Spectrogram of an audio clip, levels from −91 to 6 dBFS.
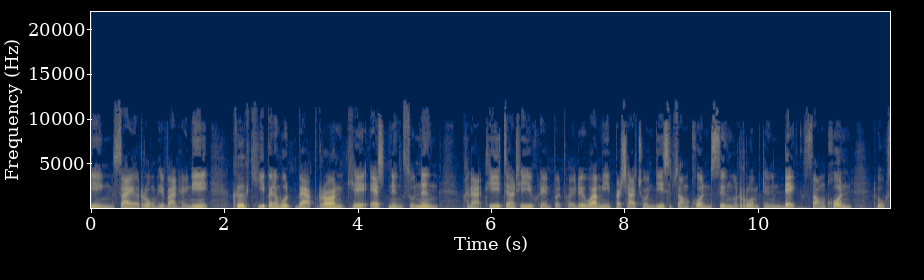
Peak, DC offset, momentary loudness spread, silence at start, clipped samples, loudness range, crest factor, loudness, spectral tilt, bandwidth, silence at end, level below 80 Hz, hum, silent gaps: -6 dBFS; under 0.1%; 11 LU; 0 s; under 0.1%; 4 LU; 22 dB; -28 LUFS; -5.5 dB/octave; 12 kHz; 0 s; -54 dBFS; none; none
